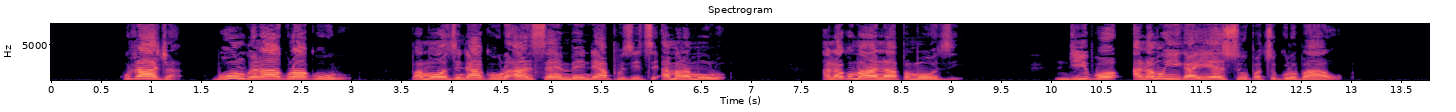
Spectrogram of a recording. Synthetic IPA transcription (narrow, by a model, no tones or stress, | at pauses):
kutaːt͡ʃa̰ | ɓuŋɡwɛlaːk̬uluak̬ulṵ | pamɔd͡zindiak̬uluansɛmbɛndiapʰuzit͡sɛʔamalamuːlɔ̰ | anak̬umanapamɔːd͡zi | ndip̬ɔanamujikajɛsupat͡sɔɡɔlɔp̬aːwɔ̰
